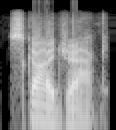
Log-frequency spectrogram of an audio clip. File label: "skyjack", American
